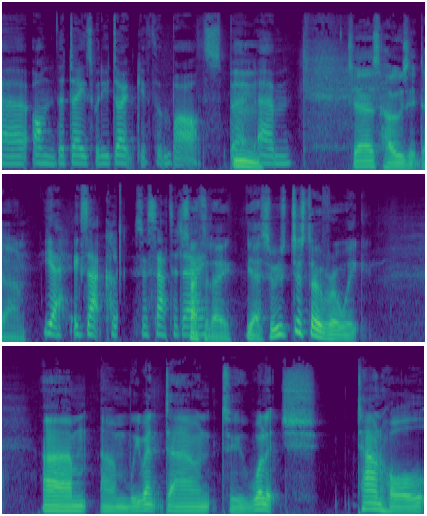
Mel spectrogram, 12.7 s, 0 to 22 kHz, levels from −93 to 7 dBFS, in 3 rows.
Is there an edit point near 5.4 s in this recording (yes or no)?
yes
